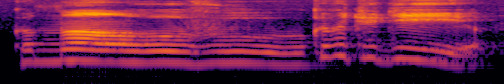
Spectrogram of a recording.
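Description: A man's voice: on the high side, slow pace, sharp tone, exaggerated voice. A man reading a novel aloud, voicing an irritated, stubborn elderly aunt who scolds her nephew. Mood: exasperated. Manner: scolding, indignant questioning. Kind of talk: audiobook character reading.

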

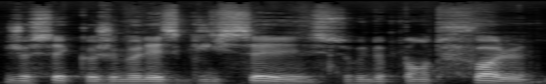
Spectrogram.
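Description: A man's voice: flat delivery, takes it slowly. A man as a timid lovesick young notary. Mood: hushed. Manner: low, hushed, despairing.

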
